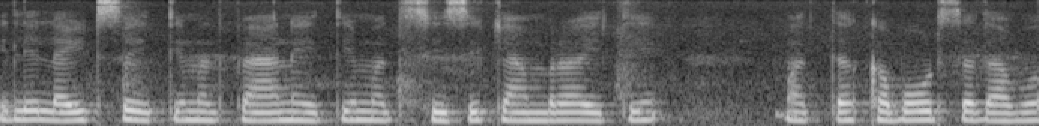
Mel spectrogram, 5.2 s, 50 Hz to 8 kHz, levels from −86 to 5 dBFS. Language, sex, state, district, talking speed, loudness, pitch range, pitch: Kannada, female, Karnataka, Dharwad, 150 wpm, -16 LUFS, 195-205 Hz, 200 Hz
